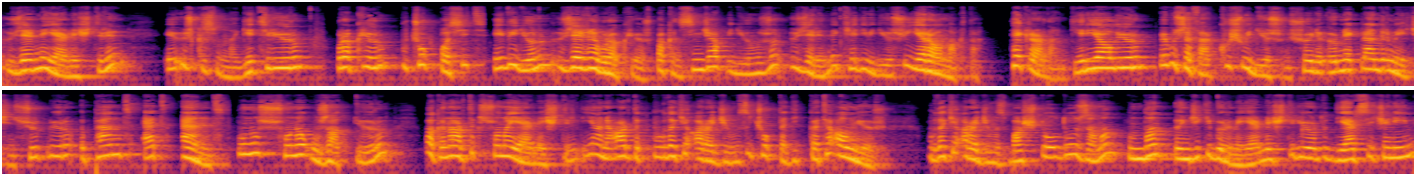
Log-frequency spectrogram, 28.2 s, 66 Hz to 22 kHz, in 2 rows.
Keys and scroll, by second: 10.1 ctrl+z, 20.4 <.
